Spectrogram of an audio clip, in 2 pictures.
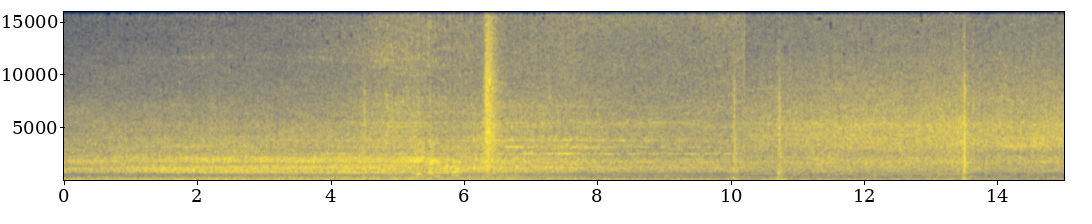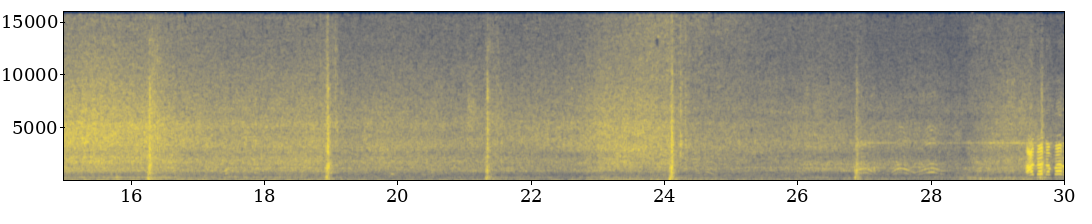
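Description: Diesel engines of a concrete pump and mixer truck running steadily with a low throb, while concrete is fed from the mixer chute into the pump hopper. From about the middle on, a sharp knock comes every two to three seconds, typical of the pump changing stroke as it pumps.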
